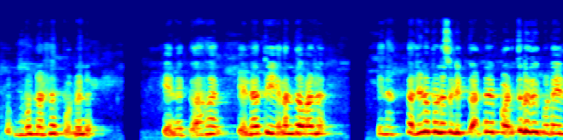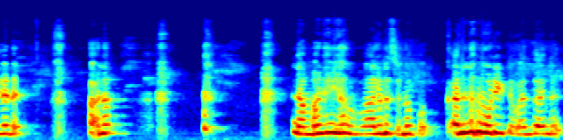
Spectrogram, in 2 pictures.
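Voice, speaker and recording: A young man pleads and apologizes in a high, husky voice, as a man acts him out. The delivery is emotional and earnest throughout. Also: steady tone, normal speed, long pauses, soft background music.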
